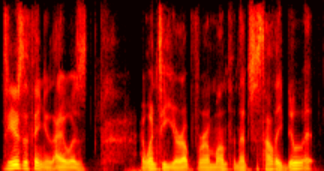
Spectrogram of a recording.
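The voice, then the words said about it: Rough, raspy voice. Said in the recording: “my voice sounds so much more sexy than it usually does, it's because I've been coughing nonstop for the past 4 days”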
